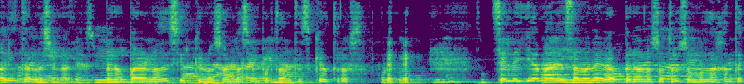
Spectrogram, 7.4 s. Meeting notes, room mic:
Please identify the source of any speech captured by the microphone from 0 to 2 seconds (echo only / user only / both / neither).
both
